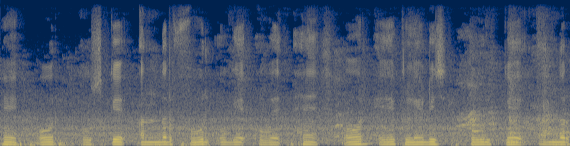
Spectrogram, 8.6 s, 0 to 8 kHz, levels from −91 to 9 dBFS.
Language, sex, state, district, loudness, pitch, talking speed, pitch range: Hindi, male, Rajasthan, Bikaner, -19 LUFS, 120 Hz, 100 wpm, 115-125 Hz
